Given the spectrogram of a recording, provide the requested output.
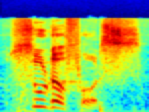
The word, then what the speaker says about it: pseudo: सूडो फोर्स, ठीक, P silent है, तो सूडो फोर्स।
